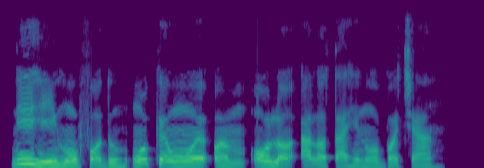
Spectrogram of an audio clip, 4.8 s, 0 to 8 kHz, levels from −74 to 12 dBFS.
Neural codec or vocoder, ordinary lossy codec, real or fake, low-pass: none; none; real; 7.2 kHz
